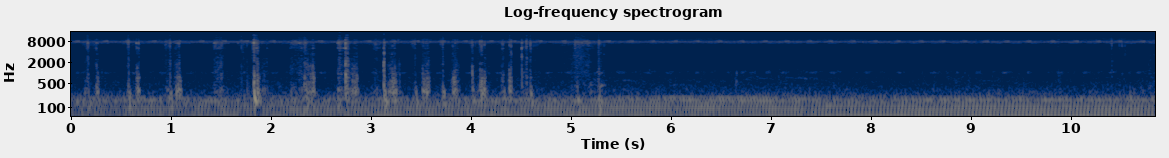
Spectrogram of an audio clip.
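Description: Small hand pick chopping and scraping into hard, dry dirt: a quick, irregular run of sharp knocks through the first half that stops about halfway. After that only a steady low hum and a thin, high steady tone remain.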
